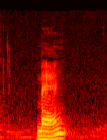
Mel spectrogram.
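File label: "名", Cantonese; name; méng; meng2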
